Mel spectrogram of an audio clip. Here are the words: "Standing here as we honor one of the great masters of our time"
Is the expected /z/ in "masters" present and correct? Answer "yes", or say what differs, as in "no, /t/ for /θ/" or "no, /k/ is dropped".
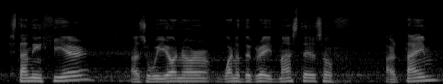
no, /s/ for /z/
